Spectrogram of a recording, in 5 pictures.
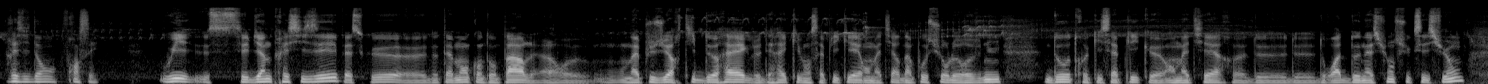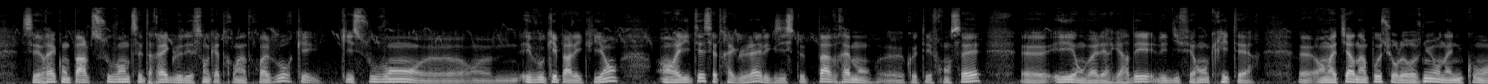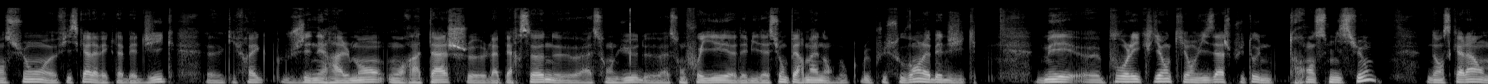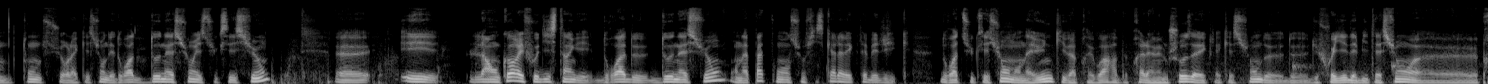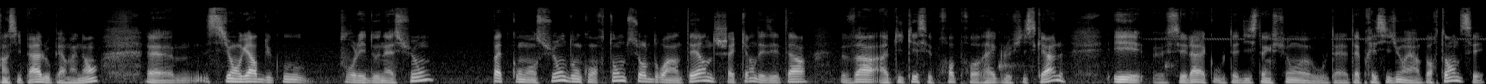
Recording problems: animal sounds; faint; throughout; 25 dB below the speech

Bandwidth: 14.5 kHz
